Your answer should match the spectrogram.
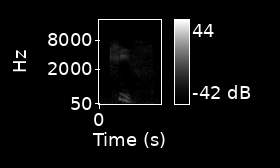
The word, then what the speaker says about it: Keith: yes yeah but there's it's ertha keefe k-e-i-t-h so the pronunciation of the name through centuries obviously became kit but it's supposedly a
